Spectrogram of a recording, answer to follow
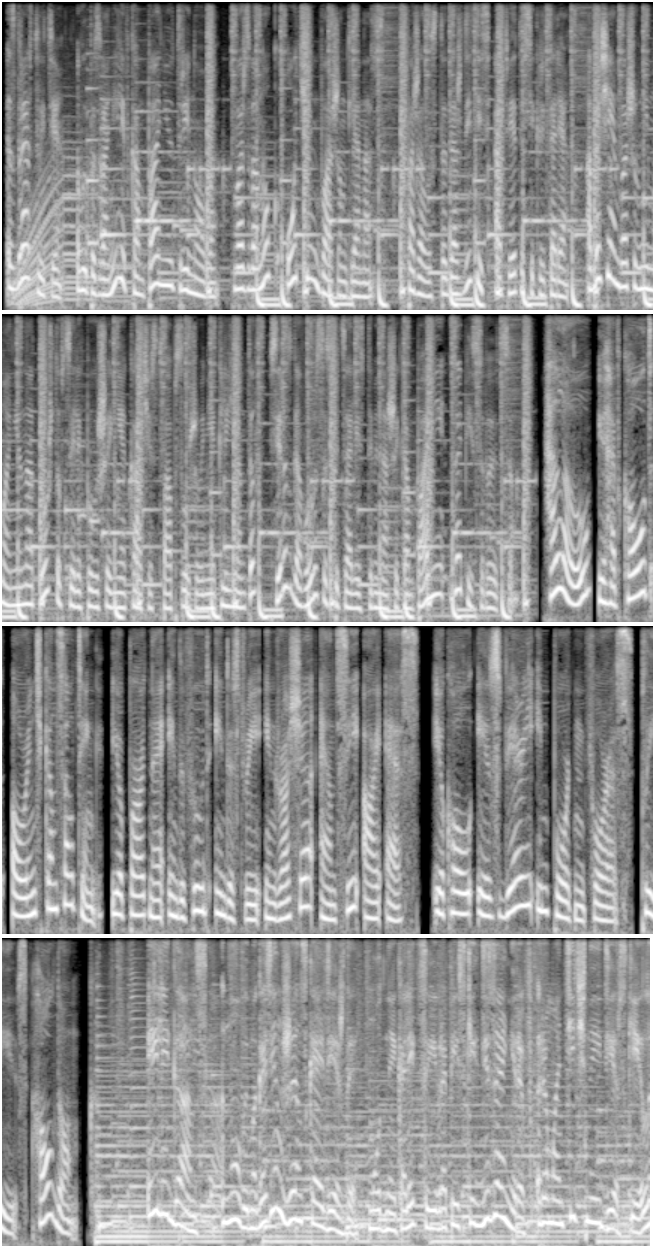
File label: english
